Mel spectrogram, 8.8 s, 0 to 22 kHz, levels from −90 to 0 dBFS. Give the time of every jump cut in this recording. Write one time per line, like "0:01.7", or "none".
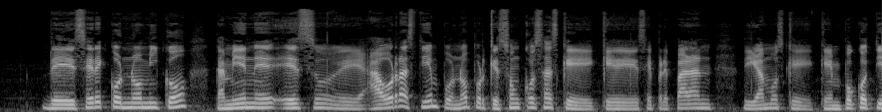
none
